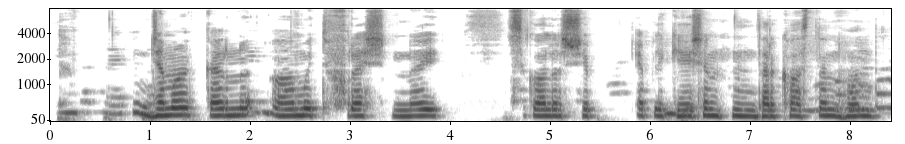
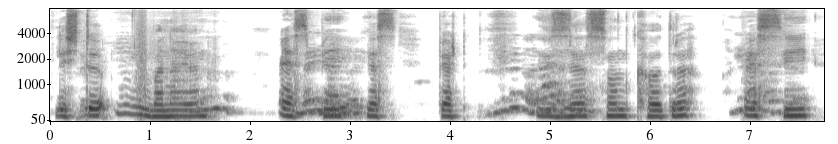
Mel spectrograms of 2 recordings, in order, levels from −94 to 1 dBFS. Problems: constant background noise, continuous background conversations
